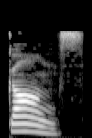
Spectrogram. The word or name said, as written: gongs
